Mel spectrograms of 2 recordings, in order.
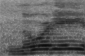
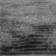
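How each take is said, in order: First: The name is said as two syllables, Lord-ay. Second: The name is said as one syllable, Lord. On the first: The speaker calls it wrong. "I say Lord A" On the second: The speaker calls it right. "pronounce it Lord"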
